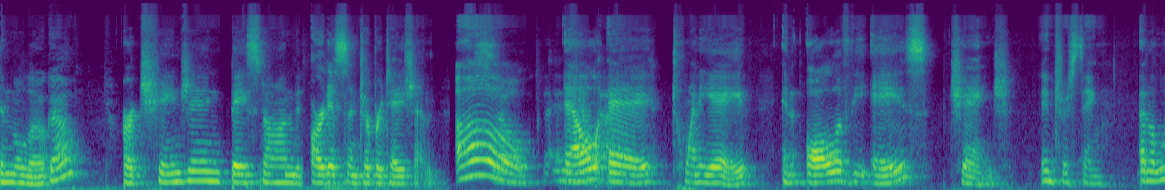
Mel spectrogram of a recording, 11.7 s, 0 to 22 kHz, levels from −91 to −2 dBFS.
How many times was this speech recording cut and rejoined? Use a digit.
3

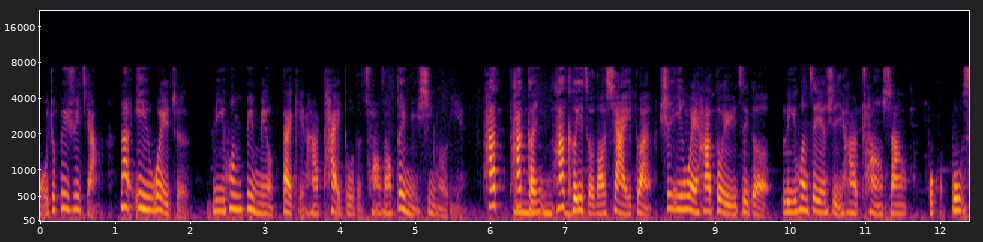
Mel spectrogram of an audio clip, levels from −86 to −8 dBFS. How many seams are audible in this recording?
2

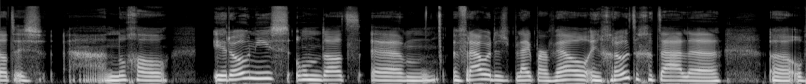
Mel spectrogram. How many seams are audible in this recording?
1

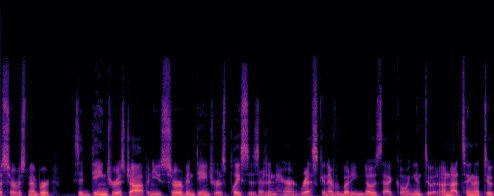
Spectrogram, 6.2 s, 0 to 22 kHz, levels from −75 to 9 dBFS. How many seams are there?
1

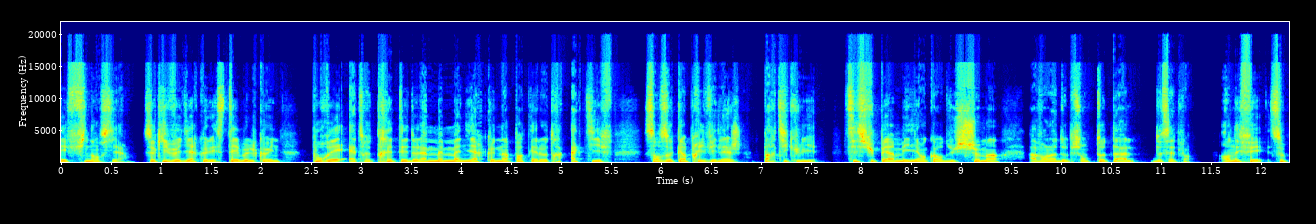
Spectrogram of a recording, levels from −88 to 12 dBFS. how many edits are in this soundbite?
0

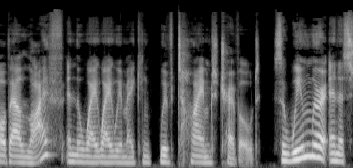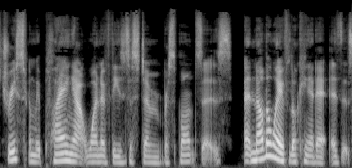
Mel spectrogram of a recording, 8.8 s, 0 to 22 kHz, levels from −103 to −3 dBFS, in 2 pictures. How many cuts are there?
6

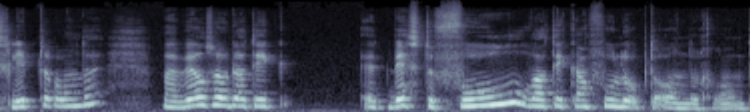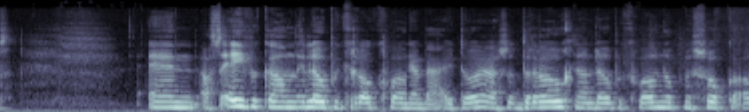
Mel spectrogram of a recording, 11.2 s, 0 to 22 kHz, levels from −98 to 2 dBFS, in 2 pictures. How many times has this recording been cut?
3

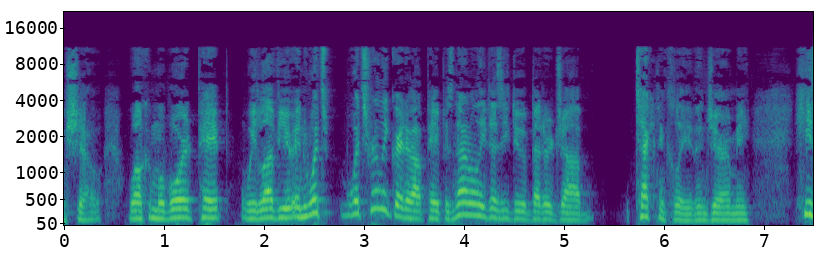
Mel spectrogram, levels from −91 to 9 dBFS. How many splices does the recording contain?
1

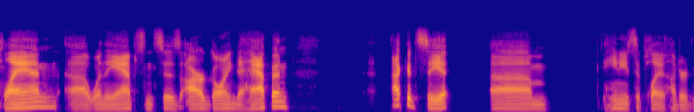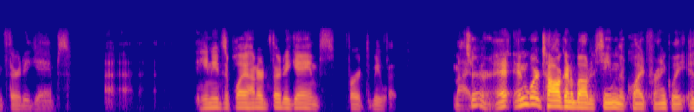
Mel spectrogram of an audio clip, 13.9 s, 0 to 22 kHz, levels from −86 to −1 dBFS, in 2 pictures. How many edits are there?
1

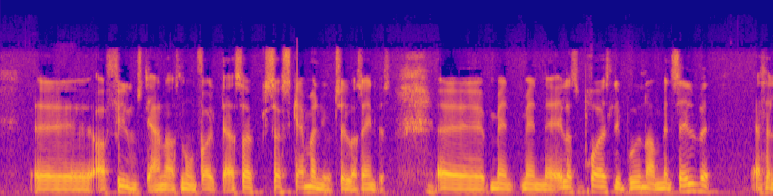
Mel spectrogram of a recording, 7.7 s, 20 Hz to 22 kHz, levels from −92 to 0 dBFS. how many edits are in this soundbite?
0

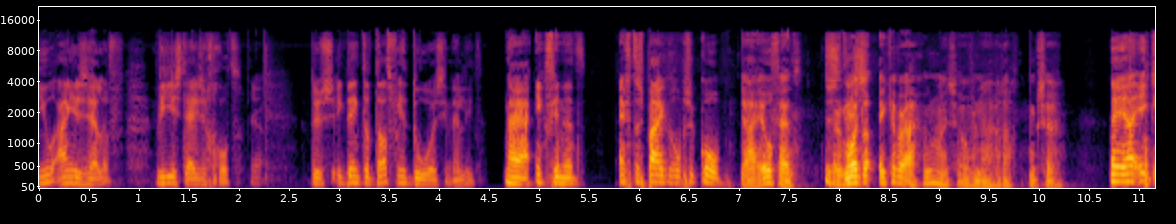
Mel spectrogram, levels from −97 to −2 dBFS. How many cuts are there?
2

